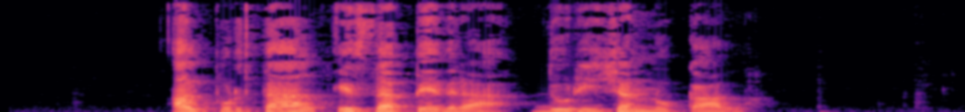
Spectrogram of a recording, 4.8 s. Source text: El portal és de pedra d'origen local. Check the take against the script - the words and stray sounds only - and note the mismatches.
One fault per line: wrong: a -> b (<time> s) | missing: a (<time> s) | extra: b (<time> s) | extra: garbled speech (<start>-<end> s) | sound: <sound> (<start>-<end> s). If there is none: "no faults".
no faults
